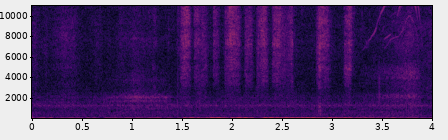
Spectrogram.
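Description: Small paintbrush scratching and dabbing acrylic paint onto card in quick, short strokes, louder from about a second and a half in.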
